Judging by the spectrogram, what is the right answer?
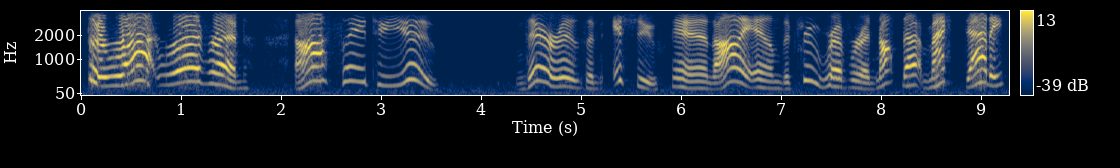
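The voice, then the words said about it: Hillary Clinton impression. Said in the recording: “Are you trying to do a Hillary accent?”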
